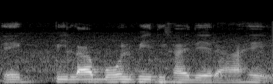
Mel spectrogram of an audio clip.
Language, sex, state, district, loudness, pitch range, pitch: Hindi, male, Gujarat, Gandhinagar, -17 LUFS, 105-115 Hz, 110 Hz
